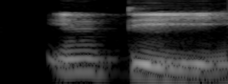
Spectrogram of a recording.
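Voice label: "inti", Malay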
